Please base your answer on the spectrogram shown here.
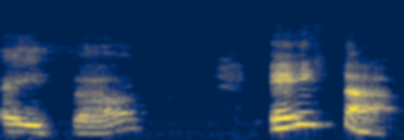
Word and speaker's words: Atha: appreciate it uh and my last name's pronounced AA a okay everybody and their mother though says AA so don't feel you were um odd everybody does so uh but I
